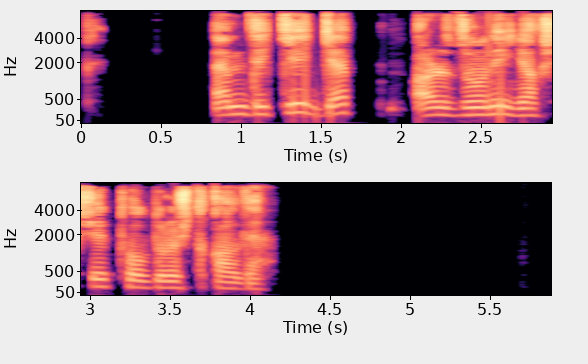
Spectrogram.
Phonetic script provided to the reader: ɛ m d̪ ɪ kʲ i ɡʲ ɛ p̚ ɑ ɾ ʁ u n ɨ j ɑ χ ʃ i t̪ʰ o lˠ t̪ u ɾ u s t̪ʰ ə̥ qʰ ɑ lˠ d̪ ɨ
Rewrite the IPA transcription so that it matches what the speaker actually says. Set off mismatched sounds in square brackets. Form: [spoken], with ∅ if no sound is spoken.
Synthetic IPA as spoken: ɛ m d̪ ɪ kʲ i ɡʲ ɛ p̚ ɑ ɾ [z] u n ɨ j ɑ χ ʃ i t̪ʰ o lˠ [d̪] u ɾ u [ʃ] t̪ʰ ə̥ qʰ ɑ lˠ d̪ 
